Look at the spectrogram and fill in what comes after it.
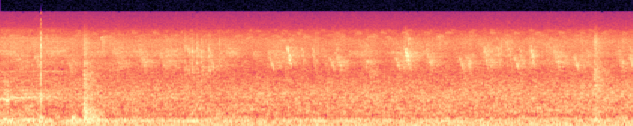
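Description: Birds chirping: many short, high chirps coming in quick runs over a steady outdoor hiss.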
